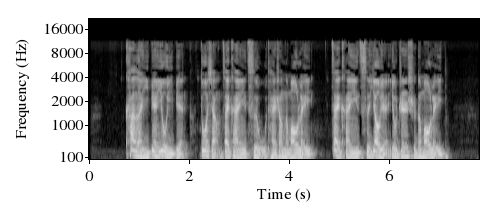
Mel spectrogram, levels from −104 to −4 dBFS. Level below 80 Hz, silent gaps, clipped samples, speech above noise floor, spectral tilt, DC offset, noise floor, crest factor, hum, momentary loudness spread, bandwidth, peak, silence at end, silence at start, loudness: -50 dBFS; none; under 0.1%; 51 dB; -5.5 dB/octave; under 0.1%; -74 dBFS; 16 dB; none; 7 LU; 11.5 kHz; -8 dBFS; 0.6 s; 0.75 s; -24 LUFS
